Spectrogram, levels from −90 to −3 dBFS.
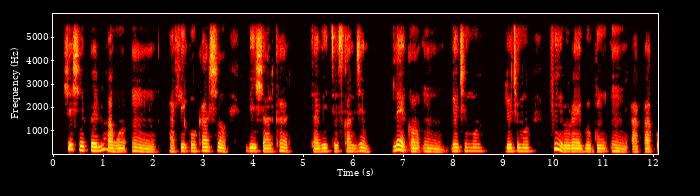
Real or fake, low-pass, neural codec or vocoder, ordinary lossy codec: real; 5.4 kHz; none; none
